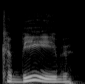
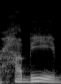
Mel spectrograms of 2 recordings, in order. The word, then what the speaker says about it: Khabib: Because when he fought Khabib, or Habib, however you want to pronounce it, it was either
